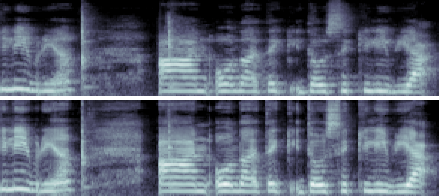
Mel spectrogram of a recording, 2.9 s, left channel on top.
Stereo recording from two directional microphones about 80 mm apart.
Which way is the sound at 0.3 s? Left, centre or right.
Right.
